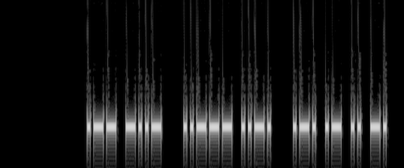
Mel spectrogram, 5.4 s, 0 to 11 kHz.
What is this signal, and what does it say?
Morse code, heard as a keyed tone, about 27 wpm, 700 Hz. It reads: WX 2F RAIN
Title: K1USN SST QSO Practice 28wpm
